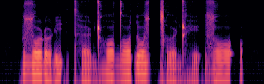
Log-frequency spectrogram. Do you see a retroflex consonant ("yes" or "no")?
yes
